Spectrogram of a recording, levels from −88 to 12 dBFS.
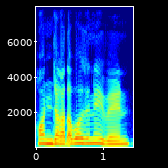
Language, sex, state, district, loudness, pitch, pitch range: Chakma, female, Tripura, Dhalai, -12 LUFS, 235 Hz, 220-260 Hz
